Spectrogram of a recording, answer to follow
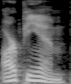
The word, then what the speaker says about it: Arpiyem: Arpiyem.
